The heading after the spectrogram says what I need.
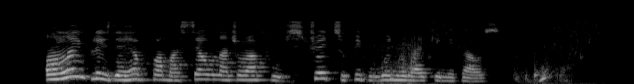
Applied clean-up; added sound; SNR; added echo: neural separator model SepFormer DNS4.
